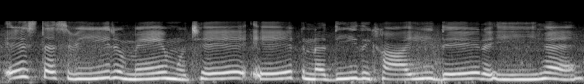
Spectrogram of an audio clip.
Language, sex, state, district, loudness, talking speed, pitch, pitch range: Hindi, female, Madhya Pradesh, Katni, -9 LUFS, 100 wpm, 260 Hz, 245-280 Hz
